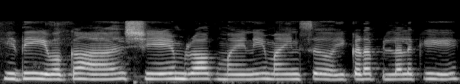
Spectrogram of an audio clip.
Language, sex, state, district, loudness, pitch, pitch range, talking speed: Telugu, female, Andhra Pradesh, Annamaya, -15 LUFS, 245 Hz, 235-255 Hz, 105 wpm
